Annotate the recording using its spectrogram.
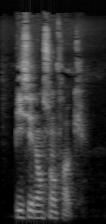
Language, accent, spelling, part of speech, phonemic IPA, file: French, France, pisser dans son froc, verb, /pi.se dɑ̃ sɔ̃ fʁɔk/, LL-Q150 (fra)-pisser dans son froc.wav
- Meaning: to piss oneself (to be very afraid)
